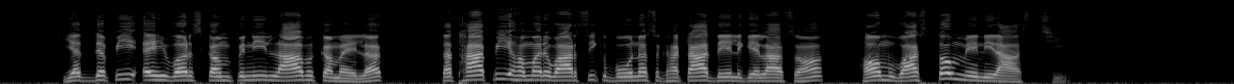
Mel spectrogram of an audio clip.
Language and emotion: Maithili, sad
